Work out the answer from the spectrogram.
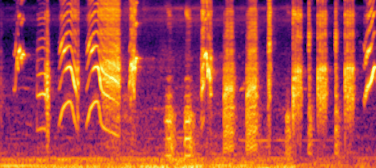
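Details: Javan myna singing energetically in gacor style: repeated descending whistled slurs, a harsh rasping burst, then a mix of clicks, chips and a closing rising whistle.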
